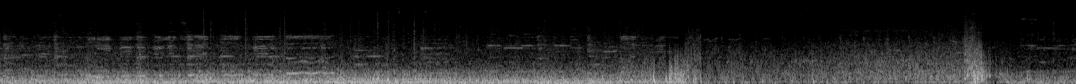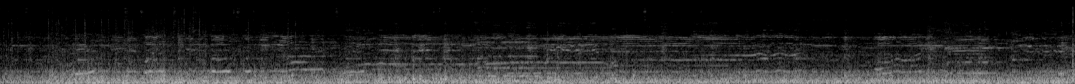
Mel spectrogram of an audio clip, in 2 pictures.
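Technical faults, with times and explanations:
No technical faults can be heard anywhere in the recording, and the signal stays steady and intact throughout.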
